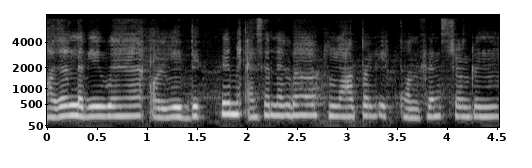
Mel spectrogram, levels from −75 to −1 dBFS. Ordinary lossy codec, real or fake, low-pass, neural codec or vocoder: none; fake; 7.2 kHz; codec, 24 kHz, 1 kbps, SNAC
